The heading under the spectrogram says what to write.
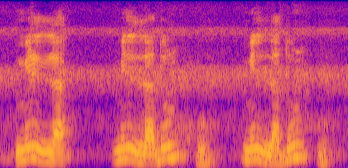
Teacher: اب لام کا ادغام پڑھیں، میم کو لام سے ملانا ہے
